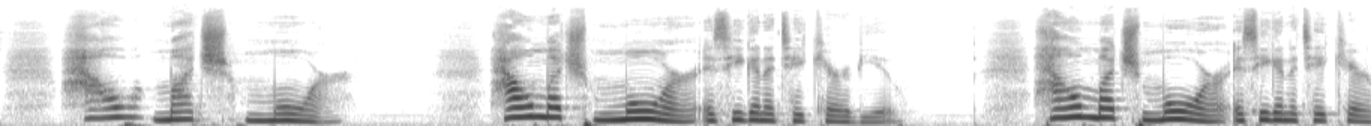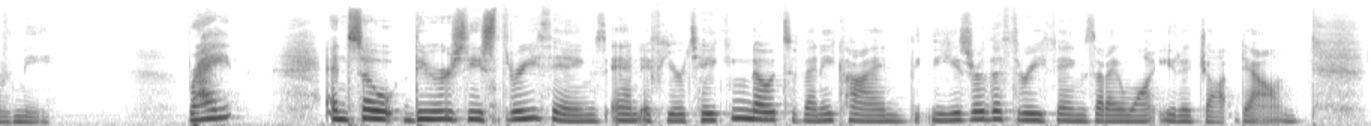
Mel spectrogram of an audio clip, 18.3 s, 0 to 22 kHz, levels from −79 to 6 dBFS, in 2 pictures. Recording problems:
none

